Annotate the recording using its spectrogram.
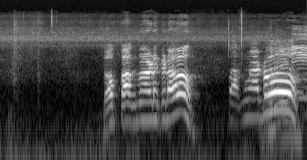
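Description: A man speaks nearby in a lively, high voice.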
